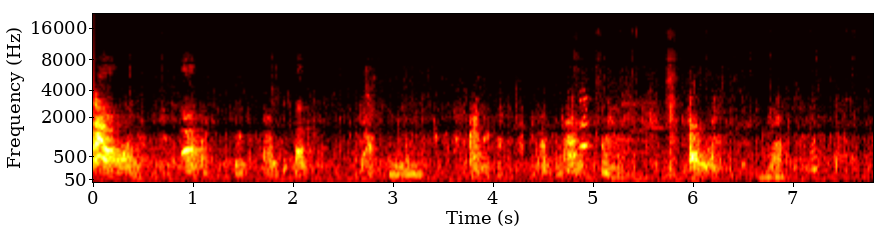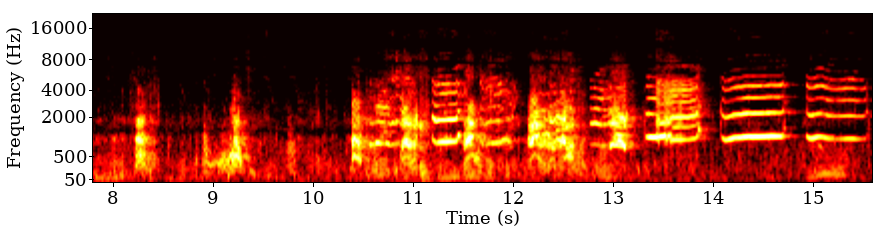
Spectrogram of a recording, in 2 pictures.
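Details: Several dogs feeding on rice: faint scattered barks and shuffling at first, then a noisy stretch of overlapping yelps ending in drawn-out, tonal whines.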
